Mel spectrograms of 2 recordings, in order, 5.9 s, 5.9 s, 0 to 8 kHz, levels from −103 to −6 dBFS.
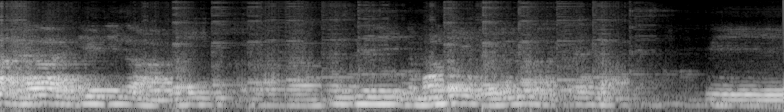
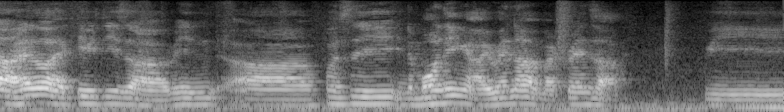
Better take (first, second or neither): second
